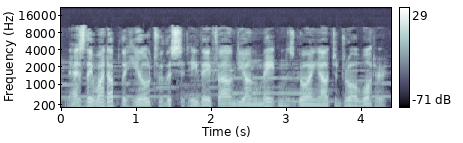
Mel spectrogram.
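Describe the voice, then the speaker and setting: A man with a fairly deep voice narrates scripture in a measured, formal style. Clear background music runs beneath his scripted reading.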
